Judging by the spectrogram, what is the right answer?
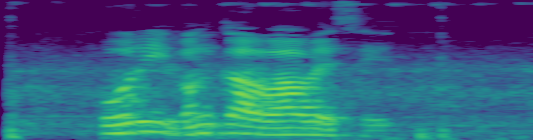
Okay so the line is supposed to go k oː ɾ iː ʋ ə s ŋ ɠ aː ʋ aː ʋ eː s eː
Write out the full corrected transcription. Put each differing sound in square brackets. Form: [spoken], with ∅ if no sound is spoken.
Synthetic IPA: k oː ɾ iː ʋ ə [∅] ŋ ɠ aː ʋ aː ʋ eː s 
